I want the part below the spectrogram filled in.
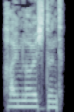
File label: "heimleuchtend", German; adjectives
